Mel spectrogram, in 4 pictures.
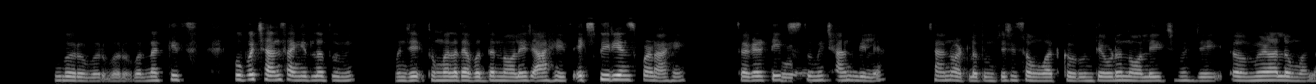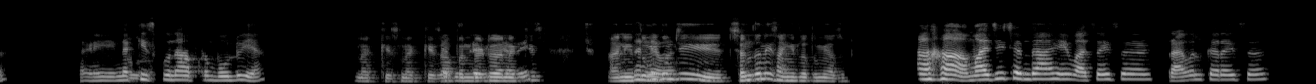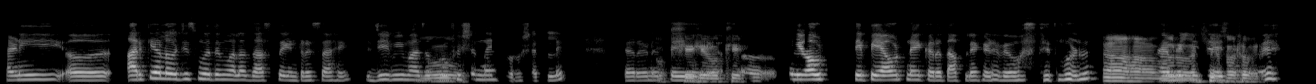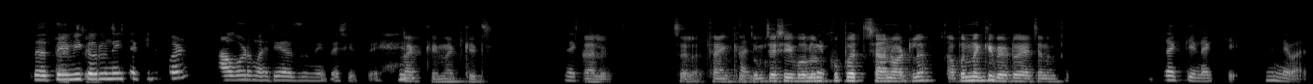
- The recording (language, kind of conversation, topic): Marathi, podcast, तुम्हाला कोणत्या छंदात सहजपणे तल्लीन होता येते?
- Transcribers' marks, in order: in English: "आर्किओलॉजिस्टमध्ये"; laughing while speaking: "ओके, ओके"; laughing while speaking: "आपल्याकडे व्यवस्थित म्हणून"; laughing while speaking: "बरोबर, बरोबर"; chuckle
